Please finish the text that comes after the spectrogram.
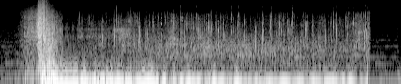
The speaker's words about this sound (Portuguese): Ele vira para ti e ele aponta a tonfa e ela dá um disparo de energia.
